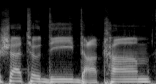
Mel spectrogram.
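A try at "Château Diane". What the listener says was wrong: Why are you saying D and it's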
